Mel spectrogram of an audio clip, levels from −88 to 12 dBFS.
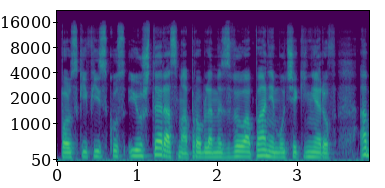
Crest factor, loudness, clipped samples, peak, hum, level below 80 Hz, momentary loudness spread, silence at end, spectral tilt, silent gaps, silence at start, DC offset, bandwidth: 14 dB; -22 LUFS; under 0.1%; -6 dBFS; none; -52 dBFS; 8 LU; 0 s; -5.5 dB/octave; none; 0 s; under 0.1%; 16 kHz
